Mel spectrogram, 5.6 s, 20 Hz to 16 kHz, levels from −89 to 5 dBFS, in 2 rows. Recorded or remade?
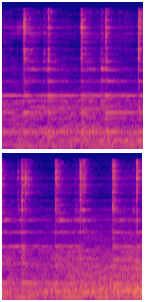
remade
